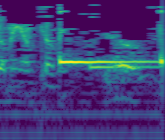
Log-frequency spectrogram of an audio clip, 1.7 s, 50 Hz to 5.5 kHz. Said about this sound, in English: Honestly, I've been ringing the doorbell and knocking for 10 minutes.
